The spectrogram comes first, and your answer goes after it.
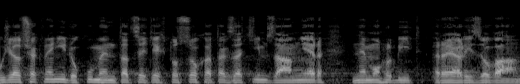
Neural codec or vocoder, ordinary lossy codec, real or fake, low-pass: none; AAC, 32 kbps; real; 9.9 kHz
